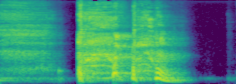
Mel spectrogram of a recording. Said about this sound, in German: Sorry, ein kleiner Hustenanfall.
